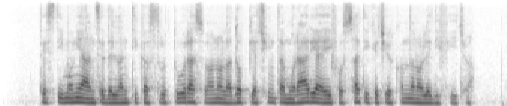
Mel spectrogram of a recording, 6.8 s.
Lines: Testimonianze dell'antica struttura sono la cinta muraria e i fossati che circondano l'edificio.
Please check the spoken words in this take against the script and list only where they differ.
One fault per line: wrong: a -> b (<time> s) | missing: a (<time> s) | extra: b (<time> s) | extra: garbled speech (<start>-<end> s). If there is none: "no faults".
extra: doppia (3.1 s)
